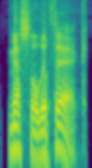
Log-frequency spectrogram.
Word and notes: mesolithic: American English

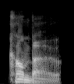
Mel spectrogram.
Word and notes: combo: British English

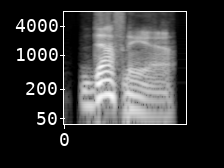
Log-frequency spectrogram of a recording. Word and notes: daphnia: British English

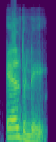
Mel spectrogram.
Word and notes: elderly: Indian

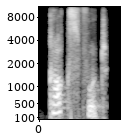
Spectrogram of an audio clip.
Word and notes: cocksfoot: Indian

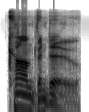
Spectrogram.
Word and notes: compte rendu: British English

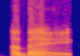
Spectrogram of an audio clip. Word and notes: obey: British English

